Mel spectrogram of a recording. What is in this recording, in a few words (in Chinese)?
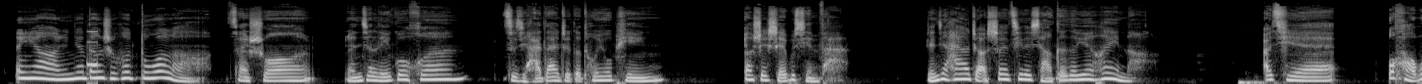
女, 角色, 妖娆女人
